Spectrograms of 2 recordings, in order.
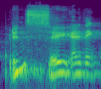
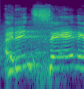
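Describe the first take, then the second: First: Said in the usual way. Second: Higher-pitched, defensive denial; mock defensive protest. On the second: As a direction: protest your innocence, pitched up. Acted guy protesting after her shriek.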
